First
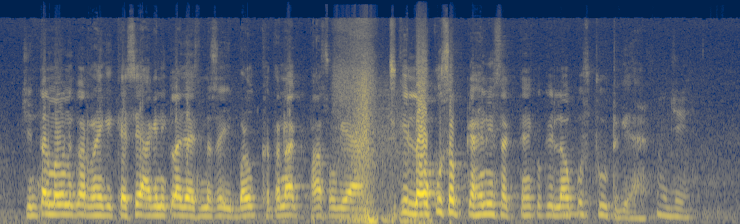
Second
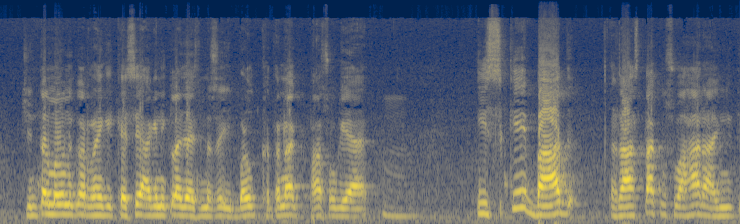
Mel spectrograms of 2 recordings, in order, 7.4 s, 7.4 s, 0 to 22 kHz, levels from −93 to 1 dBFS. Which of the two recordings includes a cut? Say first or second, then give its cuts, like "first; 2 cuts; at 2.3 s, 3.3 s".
first; 1 cut; at 3.8 s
